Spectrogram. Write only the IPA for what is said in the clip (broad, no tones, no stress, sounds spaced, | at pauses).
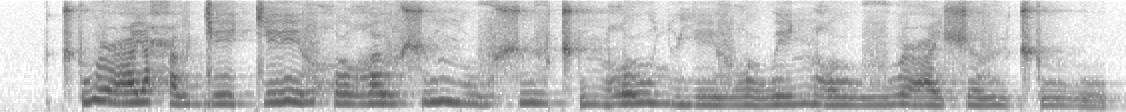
t͡ʃʼ u ʕ e ħ ə v ɟ eː c eː v χ u ʁ ə v ʃ ʉ ɲ uː v ʃ ʉ v t͡ʃʼ ʉ ɲ ʁ uː ʎ ʉ j eː v ʁ u w e ɲ ʁ uː v u ʕ e ʃ ə v ʉ t͡ʃʼ uː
